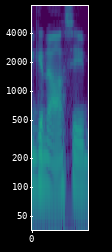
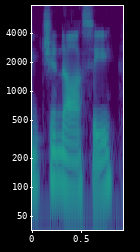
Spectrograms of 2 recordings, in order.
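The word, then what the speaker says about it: genasi: is a uh my first ganasi i say ganassi because that's how it's technically supposed to be pronounced or some people say jinasi um but he is a fire ganassi he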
